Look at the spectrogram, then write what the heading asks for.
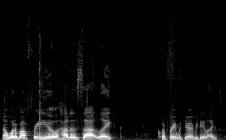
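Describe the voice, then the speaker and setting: A woman's voice: on the high side, very fast, gravelly, a little mellow. A woman hosting a casual interview, upbeat and encouraging. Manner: upbeat, lots of laughs and encouraging backchannels. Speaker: host.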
